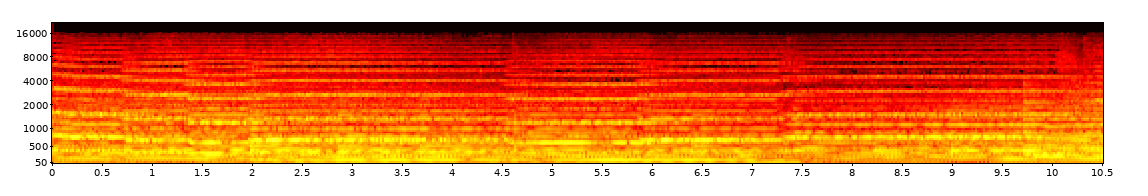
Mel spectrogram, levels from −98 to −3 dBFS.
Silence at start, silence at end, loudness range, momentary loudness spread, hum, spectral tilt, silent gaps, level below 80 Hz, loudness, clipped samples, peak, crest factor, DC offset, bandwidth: 0 s; 0 s; 3 LU; 5 LU; none; -5 dB/octave; none; -44 dBFS; -26 LUFS; under 0.1%; -12 dBFS; 14 dB; under 0.1%; 15.5 kHz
